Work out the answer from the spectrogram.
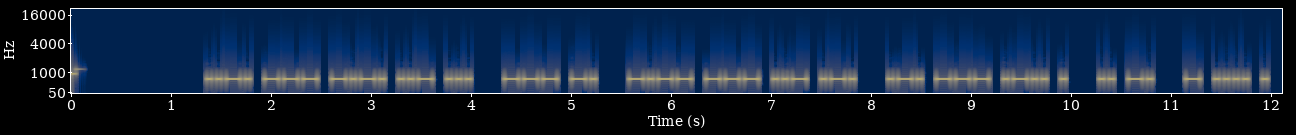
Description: Morse code, heard as a keyed tone, about 25 wpm, 700 Hz. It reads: FOCUS ON YOUR ROLE IN THE
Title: Sentences from Top 1000 Words - Review Part 6 - 25wpm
